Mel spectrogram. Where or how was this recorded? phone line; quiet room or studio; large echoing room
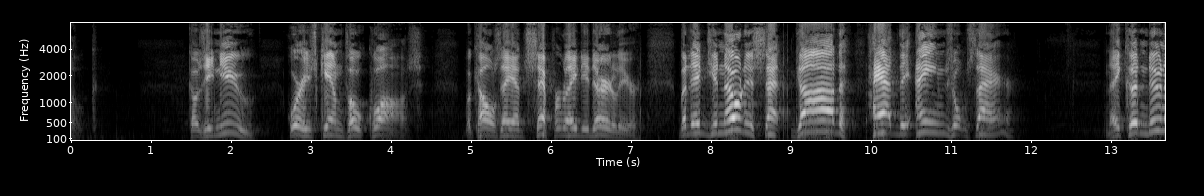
large echoing room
